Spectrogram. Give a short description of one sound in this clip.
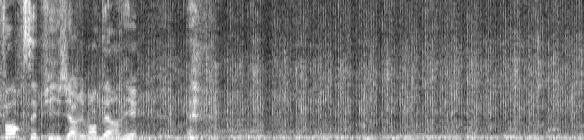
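A hand-pumped kitchen spinner whirs steadily.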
